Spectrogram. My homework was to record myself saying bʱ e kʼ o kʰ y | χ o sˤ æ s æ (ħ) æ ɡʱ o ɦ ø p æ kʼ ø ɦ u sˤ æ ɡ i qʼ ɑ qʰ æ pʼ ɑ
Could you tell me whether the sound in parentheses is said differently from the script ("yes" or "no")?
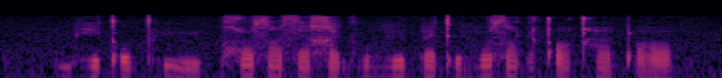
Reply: yes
